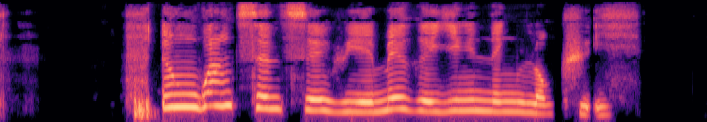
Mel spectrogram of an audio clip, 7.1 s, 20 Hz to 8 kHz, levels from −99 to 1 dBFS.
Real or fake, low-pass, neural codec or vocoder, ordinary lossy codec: real; 7.2 kHz; none; MP3, 48 kbps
